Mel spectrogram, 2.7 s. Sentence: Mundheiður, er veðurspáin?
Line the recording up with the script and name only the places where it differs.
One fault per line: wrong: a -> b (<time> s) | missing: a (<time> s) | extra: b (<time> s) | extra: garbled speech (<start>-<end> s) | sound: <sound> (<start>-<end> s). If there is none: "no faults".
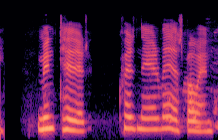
extra: hvernig (1.5 s)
